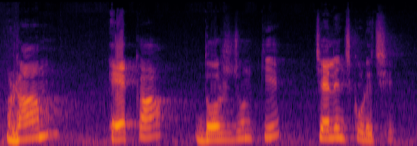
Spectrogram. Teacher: একাদশটাকে আমরা একাদশের মাঝে একটু ছেদ দিলাম, মৌখিকভাবে, অবশ্যই লিখিতভাবে না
